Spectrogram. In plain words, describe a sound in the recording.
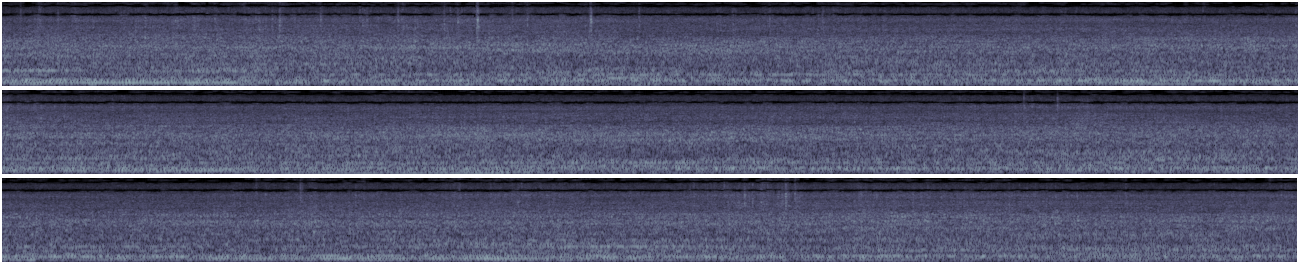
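A vacuum cleaner whirs steadily.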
